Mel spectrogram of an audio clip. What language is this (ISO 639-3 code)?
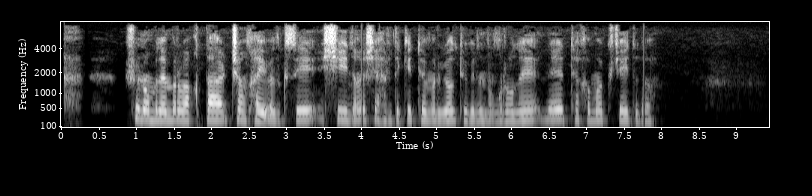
uig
